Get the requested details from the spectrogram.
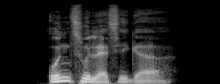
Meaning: inflection of unzulässig: 1. strong/mixed nominative masculine singular 2. strong genitive/dative feminine singular 3. strong genitive plural
- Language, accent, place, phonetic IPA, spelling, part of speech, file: German, Germany, Berlin, [ˈʊnt͡suːˌlɛsɪɡɐ], unzulässiger, adjective, De-unzulässiger.ogg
